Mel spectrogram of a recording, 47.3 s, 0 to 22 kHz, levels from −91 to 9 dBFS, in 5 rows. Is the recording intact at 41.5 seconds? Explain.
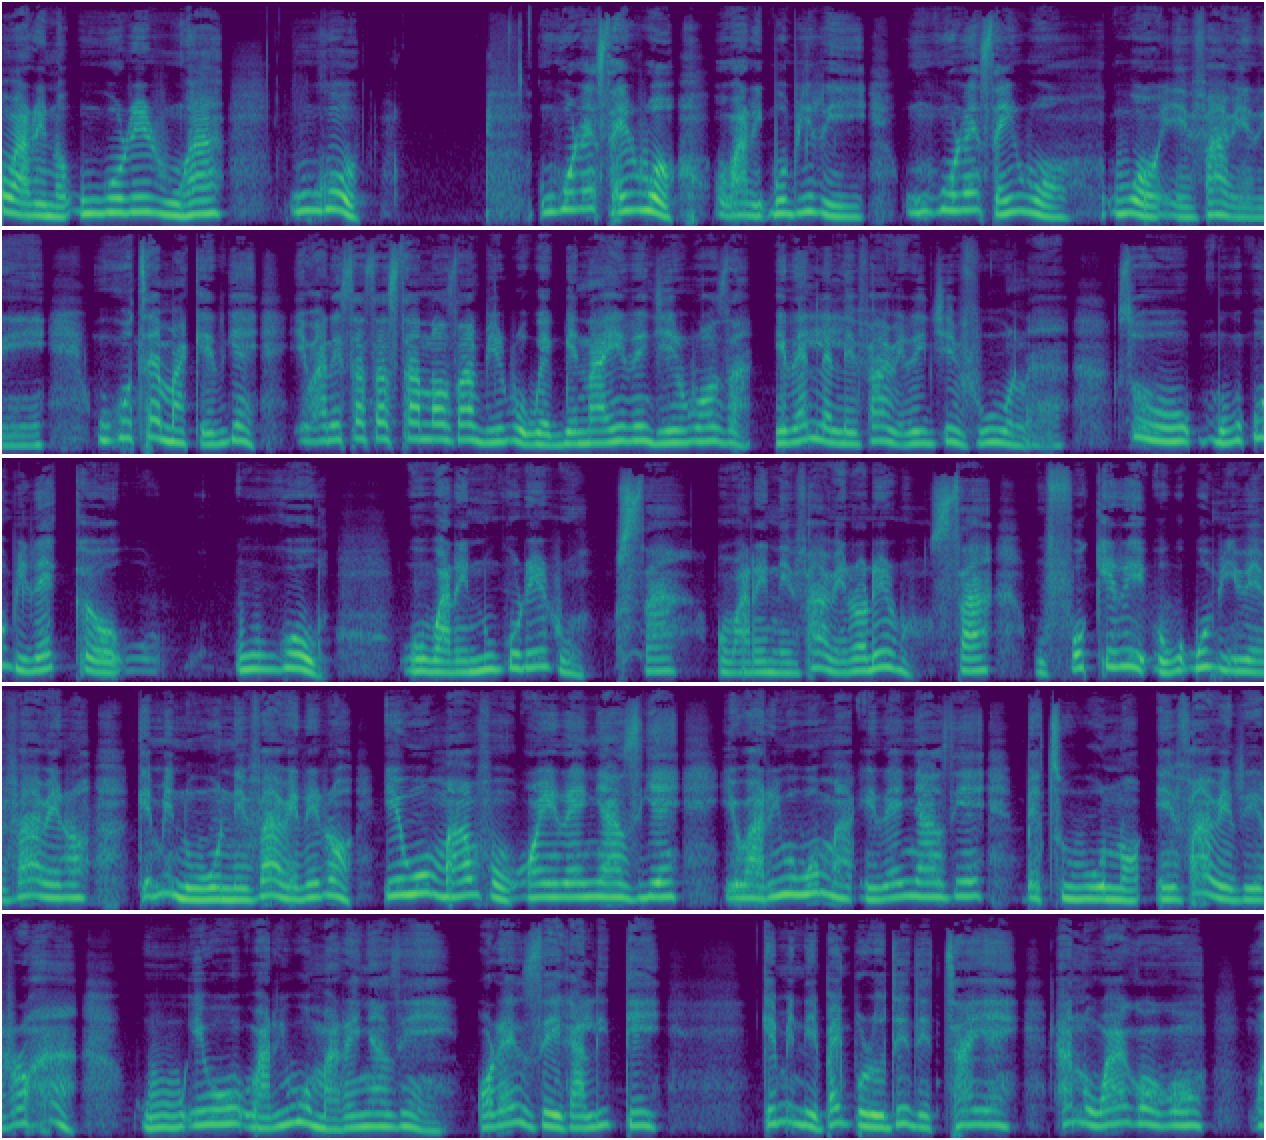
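Yes, the speech at 41.5 seconds is intact, with no audible fault at that moment.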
